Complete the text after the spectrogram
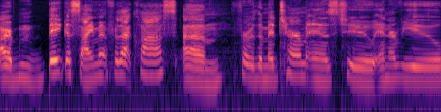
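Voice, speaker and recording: An ordinary speaking voice from a woman, medium in pitch with ordinary variation, at a fairly slow pace on a very clean recording with a silent background. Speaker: vlogger and counseling grad student. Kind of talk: casual vlog chat.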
